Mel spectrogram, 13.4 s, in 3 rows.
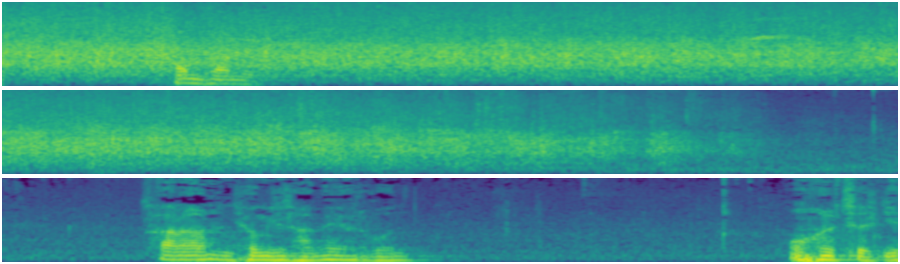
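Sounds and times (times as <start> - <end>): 
church congregation clapping: 0.0 - 8.4
speech: 0.8 - 1.4, 9.7 - 11.1, 13.0 - 13.4.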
